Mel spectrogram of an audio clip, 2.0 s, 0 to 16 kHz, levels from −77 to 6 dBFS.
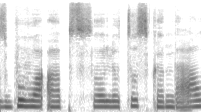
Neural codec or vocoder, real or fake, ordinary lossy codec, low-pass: codec, 44.1 kHz, 2.6 kbps, SNAC; fake; MP3, 64 kbps; 14.4 kHz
